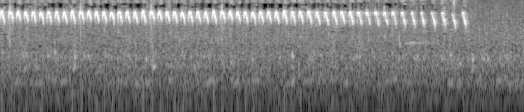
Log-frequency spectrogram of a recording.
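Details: Ruby-cheeked sunbird (sogon indigo), a lure for birds in high breeding condition, delivering a fast, steady, very high trill that loosens and fades out after about three and a half seconds.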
